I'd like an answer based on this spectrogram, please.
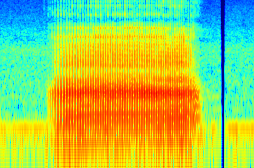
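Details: Lulu, a sleeping female French Bulldog, gives one drawn-out snore of about a second and a half, a coarse vibrating rattle with even pulses, followed by a small click against a faint hum.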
